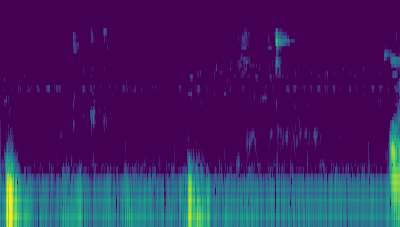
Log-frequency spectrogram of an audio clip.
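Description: A few faint clicks and short low knocks, a computer mouse being clicked and handled to page through slides: a knock at the start, a click about a second in, another knock near two seconds and a click near three.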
